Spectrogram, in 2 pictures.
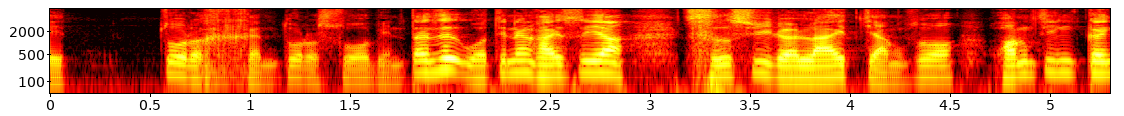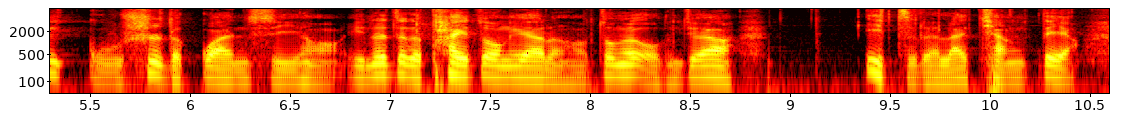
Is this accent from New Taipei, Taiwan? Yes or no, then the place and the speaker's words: no; Chiayi, Taiwan; 我是嘉义的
